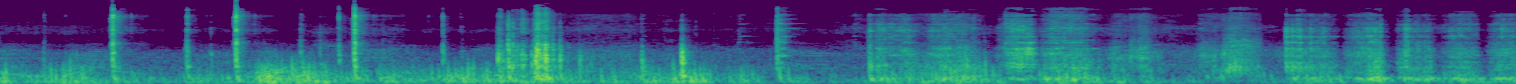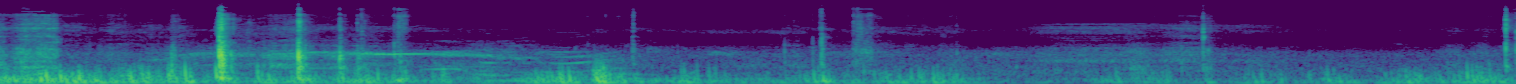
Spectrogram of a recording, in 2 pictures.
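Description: A steel rasp is filed along the lower keratin horn wall of a shod horse hoof, marked and resting on a hoof stand, near the shoe. Sharp, dry clicks and knocks come first, followed by a run of gritty rasping strokes with a bright edge. It ends in softer scraping that fades to quiet.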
